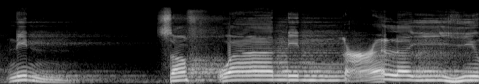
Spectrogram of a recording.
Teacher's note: Ini termasuk bacaan idhar halki yang dibaca jelas tanpa mendengung, tidak ada warnanya.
